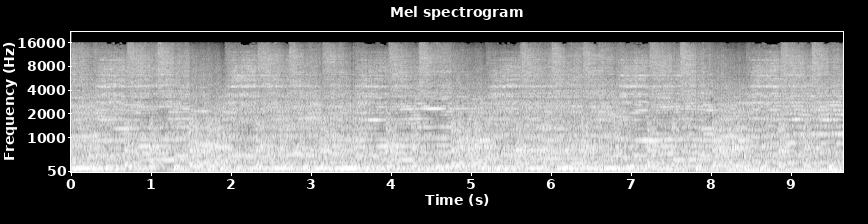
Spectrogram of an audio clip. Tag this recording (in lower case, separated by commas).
drum kit, music, rock music, musical instrument, guitar, drum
